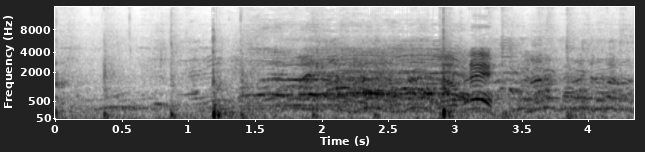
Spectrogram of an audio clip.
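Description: Volleyball players and onlookers shouting and calling out during a rally, the voices swelling in the middle. Sharp thuds of the ball being struck come about a second in and again near three seconds.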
